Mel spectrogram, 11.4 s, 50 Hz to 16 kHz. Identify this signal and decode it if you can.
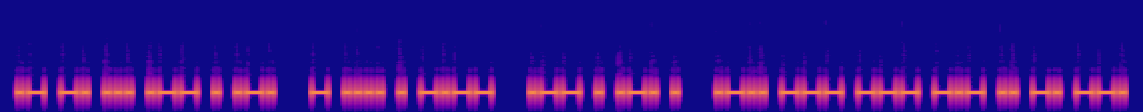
Morse code, heard as a keyed tone, about 22 wpm, 700 Hz. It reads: ANSWER THEY WERE LOOKING
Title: Sentences from Top 1000 Words - Review Part 6 - 22wpm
